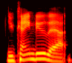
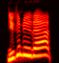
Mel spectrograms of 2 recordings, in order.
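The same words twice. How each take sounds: First: Understated voice of self-doubt; negative inner voice. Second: High, insistent pep talk to oneself; encouraging self-talk. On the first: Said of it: "Sometimes my head will say". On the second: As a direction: counter the doubt with a high-pitched lift. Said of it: "I have to tell myself". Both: Acted.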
